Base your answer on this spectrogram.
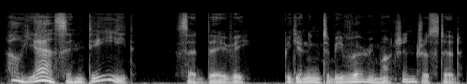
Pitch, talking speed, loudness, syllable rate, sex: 105 Hz, 140 wpm, -18 LUFS, 5.1 syllables/s, male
